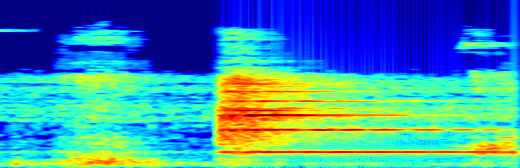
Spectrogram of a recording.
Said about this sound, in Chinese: 然后去那个包括听到声音，我们的心马上就会跑到那个钟声里面去，大家去体会一下，马上就不跑就去了，那心就走跑掉了。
